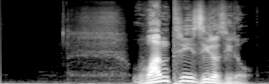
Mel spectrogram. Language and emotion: Bengali, neutral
